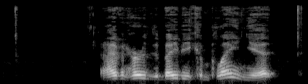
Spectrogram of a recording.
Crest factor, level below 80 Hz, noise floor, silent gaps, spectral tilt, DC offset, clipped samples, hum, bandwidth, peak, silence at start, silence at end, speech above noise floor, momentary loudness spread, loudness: 16 dB; -74 dBFS; -72 dBFS; none; -2 dB/octave; under 0.1%; under 0.1%; none; 17 kHz; -6 dBFS; 1 s; 0.1 s; 52 dB; 12 LU; -21 LUFS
